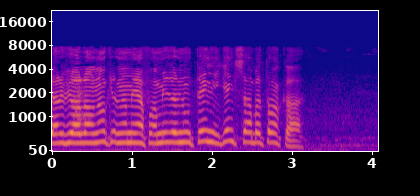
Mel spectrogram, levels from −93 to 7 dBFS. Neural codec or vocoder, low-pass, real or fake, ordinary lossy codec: none; none; real; none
